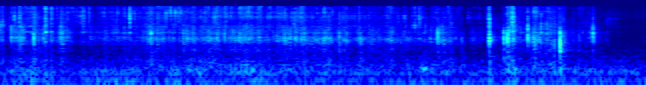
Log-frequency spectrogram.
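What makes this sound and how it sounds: A red-handled knife scrapes and cuts a solid rectangular brown laundry soap bar held in both hands. The result is a steady dry, crinkly scraping hiss, mostly bright and high, with sharper crackling flicks near the end before it fades.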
